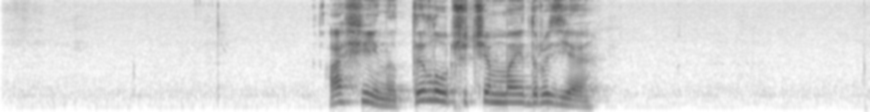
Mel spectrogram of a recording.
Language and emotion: Russian, positive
